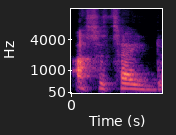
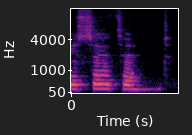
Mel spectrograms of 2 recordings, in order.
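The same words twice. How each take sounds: First: "Ascertained" with a full final -TAIN, "ass-er-TAINED"; self-correction, "Ascertained" with a long ay at the end; corrected pronunciation. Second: "ascertained" with a weak last syllable, like "a-SER-tund"; mispronounced ascertained. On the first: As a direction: say "Ascertained" carefully, last syllable rhyming with rained. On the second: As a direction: misread "ascertained" as if it were "a-certained". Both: Real, not acted. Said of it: "I should say".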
